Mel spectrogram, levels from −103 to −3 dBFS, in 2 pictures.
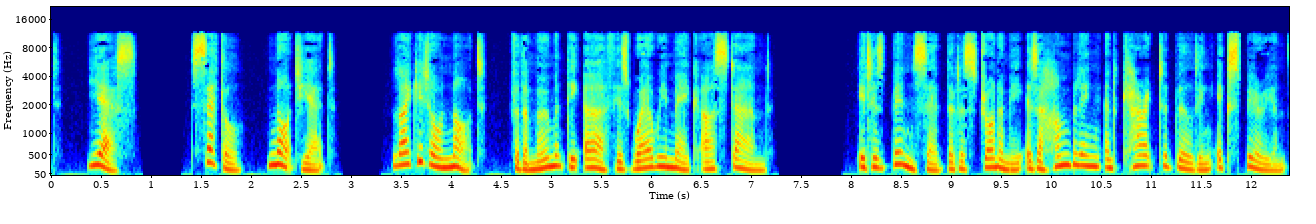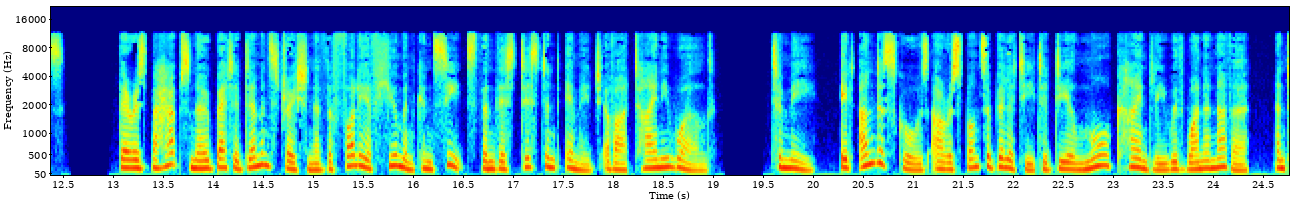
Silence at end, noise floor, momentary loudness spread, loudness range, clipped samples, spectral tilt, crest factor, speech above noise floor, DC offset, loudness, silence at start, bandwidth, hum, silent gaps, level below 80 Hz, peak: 0 s; under -90 dBFS; 7 LU; 2 LU; under 0.1%; -5 dB/octave; 16 dB; over 66 dB; under 0.1%; -25 LUFS; 0.35 s; 12 kHz; none; 0.91-1.29 s, 2.90-3.28 s, 7.27-7.90 s, 12.56-12.94 s, 19.10-19.48 s; -68 dBFS; -10 dBFS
